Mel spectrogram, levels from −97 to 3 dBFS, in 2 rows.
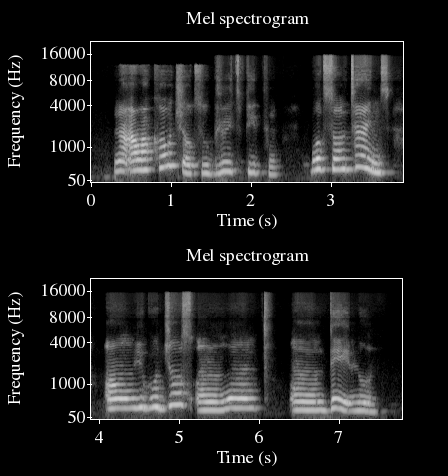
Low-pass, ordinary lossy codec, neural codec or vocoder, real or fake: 14.4 kHz; Opus, 24 kbps; codec, 44.1 kHz, 2.6 kbps, SNAC; fake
